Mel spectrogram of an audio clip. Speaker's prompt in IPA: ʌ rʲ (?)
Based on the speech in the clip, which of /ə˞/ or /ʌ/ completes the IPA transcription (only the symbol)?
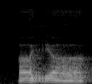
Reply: ʌ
